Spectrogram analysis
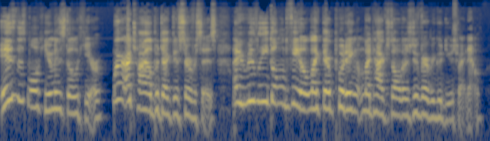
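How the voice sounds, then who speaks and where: A woman's voice: on the high side, sing-song, normal speed, hardly any pauses, pitched above the performer's own voice. A woman reading a story voices a sarcastic, defiant male inventor who drinks hard. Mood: sardonic.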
